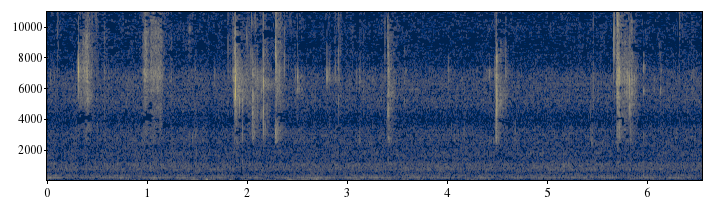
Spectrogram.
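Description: Close-miked eating of instant jjajang ramen noodles with fried egg: wet, squishy chewing with many small mouth clicks scattered through.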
